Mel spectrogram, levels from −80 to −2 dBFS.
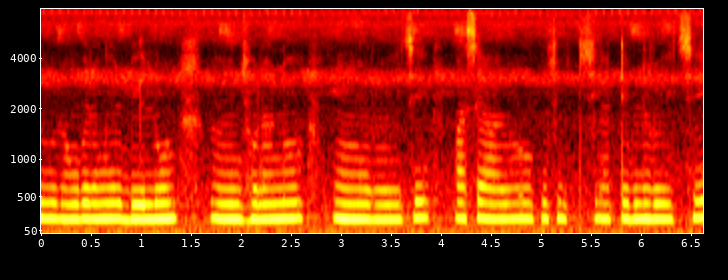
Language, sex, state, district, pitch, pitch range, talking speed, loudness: Bengali, female, West Bengal, Paschim Medinipur, 205 Hz, 200-210 Hz, 155 wpm, -17 LUFS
